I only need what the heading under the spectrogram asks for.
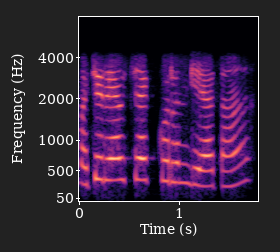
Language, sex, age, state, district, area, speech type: Goan Konkani, female, 18-30, Goa, Quepem, rural, conversation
